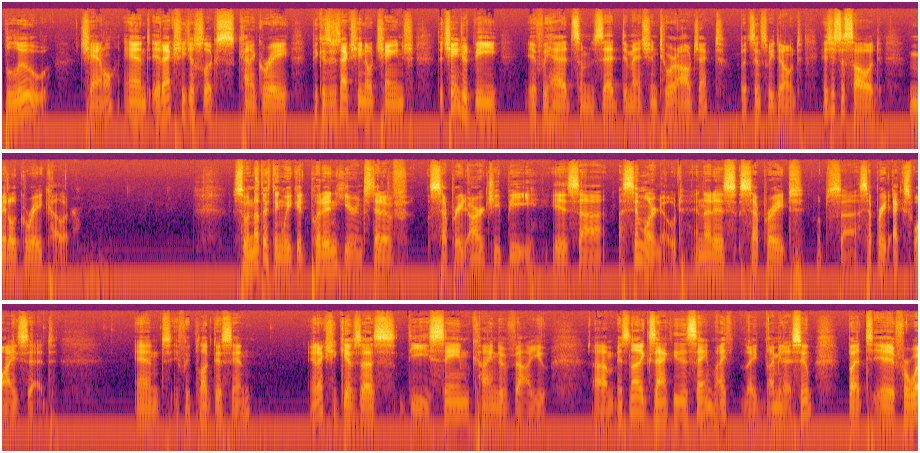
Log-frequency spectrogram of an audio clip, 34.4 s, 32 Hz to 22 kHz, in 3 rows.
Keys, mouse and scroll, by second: 4.9-8.0 middle drag, 10.1-13.8 middle drag, 15.1 click, 16.2 KP_7, 18.6 x, 19.1 shift+a, 22.0 BackSpace, 24.9-26.3 drag.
